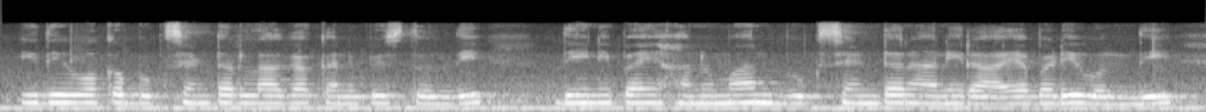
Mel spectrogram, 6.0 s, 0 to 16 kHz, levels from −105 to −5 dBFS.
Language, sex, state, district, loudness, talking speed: Telugu, female, Telangana, Mahabubabad, -14 LUFS, 130 wpm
